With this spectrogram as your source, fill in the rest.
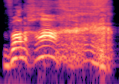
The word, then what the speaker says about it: Van Gogh: Van Gogh should be pronounced Von Gogh.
